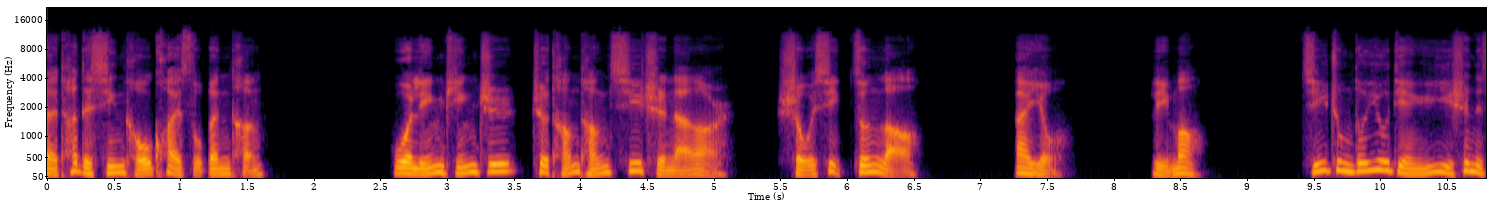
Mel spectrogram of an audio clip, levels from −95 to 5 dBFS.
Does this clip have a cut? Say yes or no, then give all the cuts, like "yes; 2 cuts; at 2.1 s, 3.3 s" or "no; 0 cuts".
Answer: yes; 2 cuts; at 5.3 s, 8.1 s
